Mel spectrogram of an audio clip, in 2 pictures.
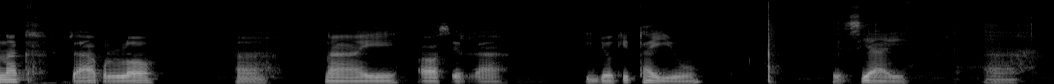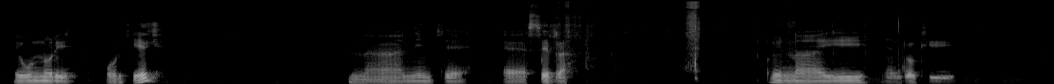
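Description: No technical faults can be heard anywhere in the speech recording, and the signal holds steady throughout.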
